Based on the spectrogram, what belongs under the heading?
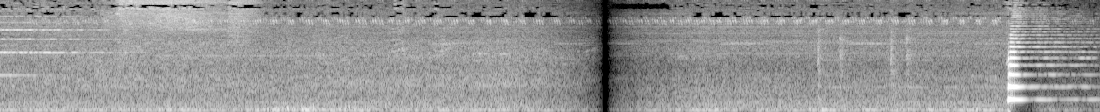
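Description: Queensland Rail electric train running past the platform with a low rumble and a faint high whine, fading out about halfway through. Then another electric train standing at the platform gives one short, loud horn toot near the end.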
